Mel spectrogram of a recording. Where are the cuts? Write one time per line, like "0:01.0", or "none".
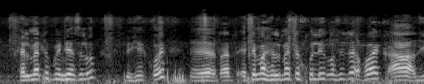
none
